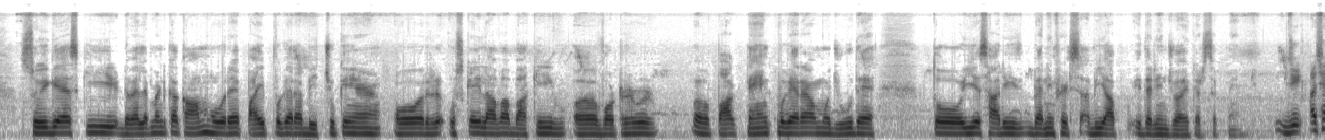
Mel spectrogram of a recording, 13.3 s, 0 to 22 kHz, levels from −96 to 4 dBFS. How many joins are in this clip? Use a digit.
0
